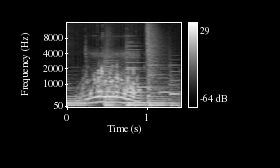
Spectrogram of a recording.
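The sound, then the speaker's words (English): A wet gulping and gurgling as someone sips and swallows water, a steady liquid sound lasting about a second and a half with a brief airy catch near the end. “Just going to stop for a sip of water there, me old darlings.”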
